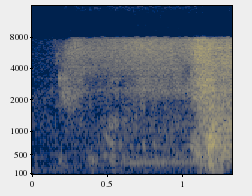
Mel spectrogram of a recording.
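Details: Ventilator airflow heard in the background at the start of a podcast introduction; the speaker notes the noise is from his ventilator; real recording.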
